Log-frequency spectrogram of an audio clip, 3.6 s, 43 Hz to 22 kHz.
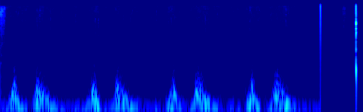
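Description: Rapid, regular muffled low thumps at about 150 a minute: a fetal heartbeat heard through the womb.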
